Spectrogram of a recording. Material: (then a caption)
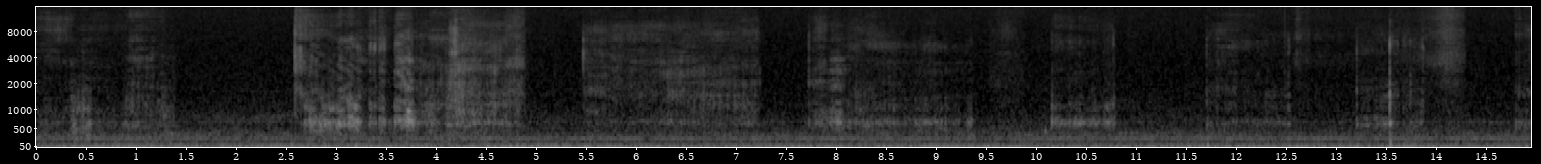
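Glossy paper. Long nails scratch and trace over the glossy paper of the right page in a large, open hardcover art book. The result is quiet, irregular bursts of dry, bright scraping, with a steady low hum underneath throughout.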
